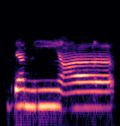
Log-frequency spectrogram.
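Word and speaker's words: جميعا: pause is that this tanween now turns into a simple fatha. So one tanween, one fatha is dropped, and you are left with just one fatha and this alif madda. So that's why you pronounce it as Jami'a.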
